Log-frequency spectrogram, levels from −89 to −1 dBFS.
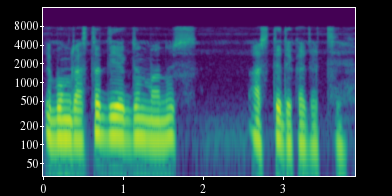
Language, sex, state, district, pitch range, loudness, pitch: Bengali, male, Assam, Hailakandi, 115-135 Hz, -16 LUFS, 125 Hz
